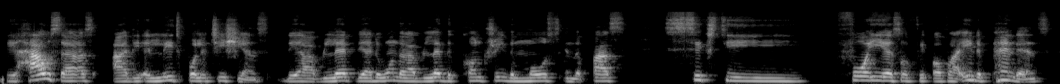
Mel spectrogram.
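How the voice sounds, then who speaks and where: A man from Nigeria with a Nigerian accent, whose first language is Yoruba, speaking as a guest on a leadership panel and talking passionately. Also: a little high. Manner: passionate, fast and emphatic, repeating words when excited. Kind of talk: panel talk answering questions.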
